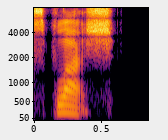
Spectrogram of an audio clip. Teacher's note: Remember with the S at the beginning, the P sound here is unaspirated. No big puff of air after it. This makes the transition from S to P to L very fluid.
